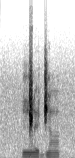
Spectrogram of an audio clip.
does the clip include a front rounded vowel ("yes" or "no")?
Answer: yes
